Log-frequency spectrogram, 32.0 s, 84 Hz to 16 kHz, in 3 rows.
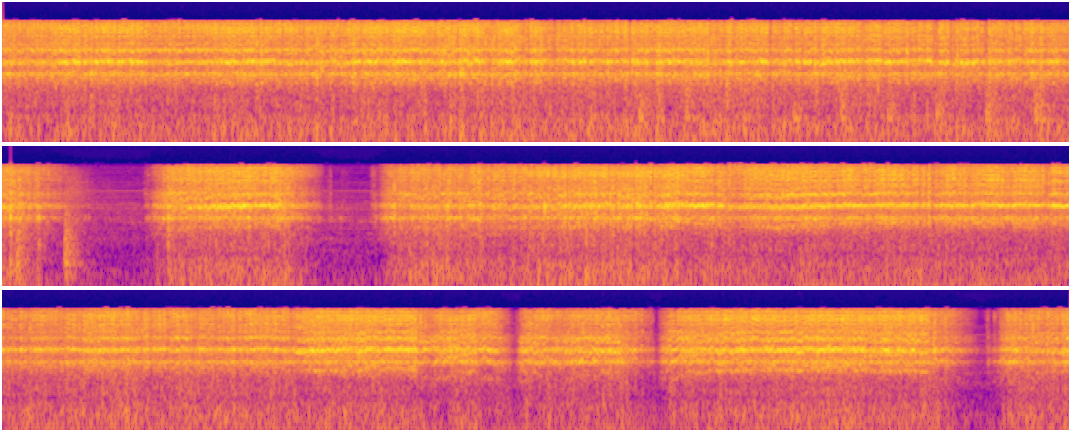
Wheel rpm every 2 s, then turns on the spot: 220, 220, 230, 230, 230, 130, 130, 100, 200, 230, 230, 230, 200, 120, 140, 110.
none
